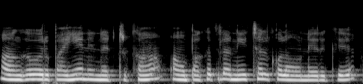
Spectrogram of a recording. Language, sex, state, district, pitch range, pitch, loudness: Tamil, female, Tamil Nadu, Nilgiris, 215-230 Hz, 220 Hz, -13 LUFS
